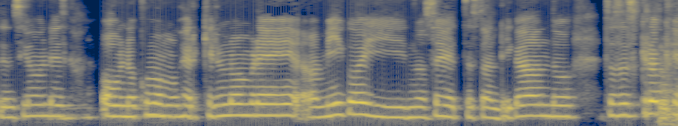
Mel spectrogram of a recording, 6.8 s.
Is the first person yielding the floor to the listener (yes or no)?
no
